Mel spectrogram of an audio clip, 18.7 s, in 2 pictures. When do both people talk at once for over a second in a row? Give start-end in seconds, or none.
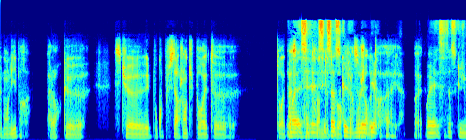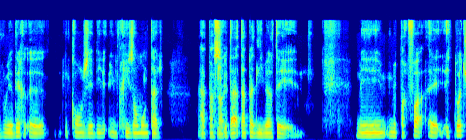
5.7-7.6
